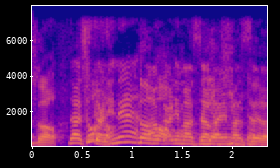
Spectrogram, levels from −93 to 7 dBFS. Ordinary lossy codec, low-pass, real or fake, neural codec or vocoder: none; 7.2 kHz; fake; vocoder, 22.05 kHz, 80 mel bands, WaveNeXt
